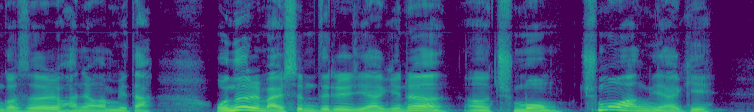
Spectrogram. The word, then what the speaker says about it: 추모: 오늘 말씀드릴 이야기는 추모왕 이야기. 주몽이라고도 하고 추모, 그냥 원 발음이 아마 추모 쪽이 좀 더 가까웠을 걸로 추정을 합니다.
